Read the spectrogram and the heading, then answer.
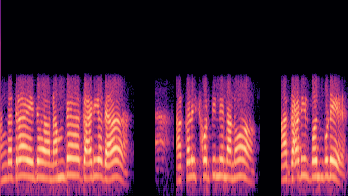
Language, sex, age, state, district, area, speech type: Kannada, female, 60+, Karnataka, Mysore, rural, conversation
